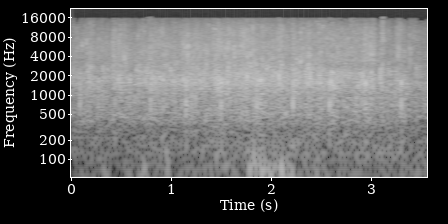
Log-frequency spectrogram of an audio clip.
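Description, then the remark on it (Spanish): Steady applause from a crowd, given for the Lord, fills the whole stretch, a dense wash of many hands clapping at an even loudness with no voices rising above it. “Den un aplauso al Señor, den un aplauso al Señor, que se lo merece.”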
